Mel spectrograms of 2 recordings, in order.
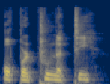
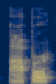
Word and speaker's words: opportunity: So, she's saying opportunity. Opportunity instead of opper- You hear the difference between o and ah? opportunity opportunity and that way it's a lot lot more obvious which parts are stressed.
